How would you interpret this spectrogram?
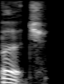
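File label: "birch", British English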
